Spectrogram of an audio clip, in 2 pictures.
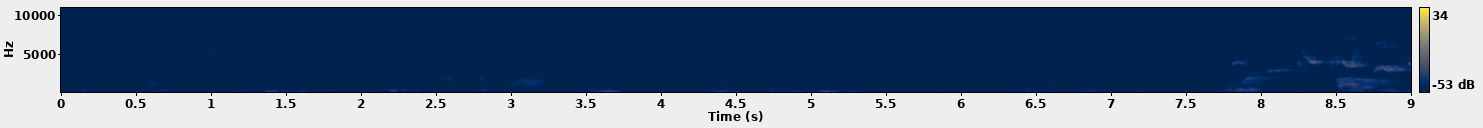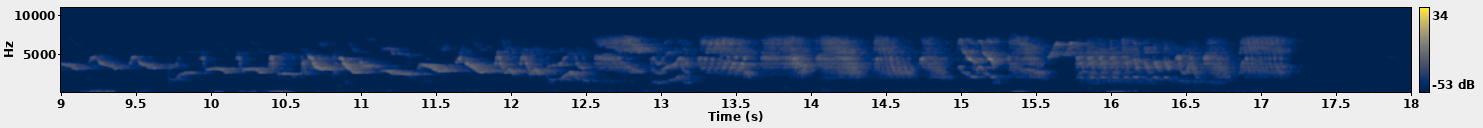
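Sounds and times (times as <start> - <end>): finch singing whistles and trills: 7.8 - 18.0.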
